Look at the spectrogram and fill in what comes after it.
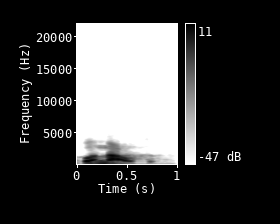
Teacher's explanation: Vejam que a palavra plano perdeu o O e se juntou com a palavra alto. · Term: aglutinação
